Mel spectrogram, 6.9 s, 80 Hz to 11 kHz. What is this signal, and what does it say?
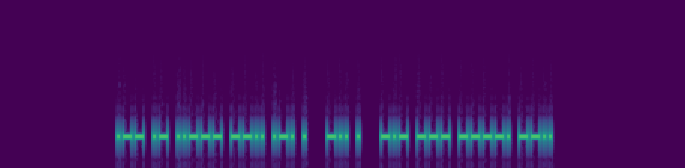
Morse code, heard as a keyed tone, about 40 wpm, 700 Hz. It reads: WA2ZRE DE KO9Z
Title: USA Callsign DE Callsign 40wpm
